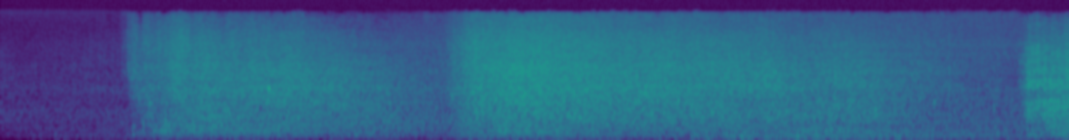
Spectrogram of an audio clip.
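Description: Faint steady rushing noise that starts about a second in and swells up again about four seconds in, easing off as soft music comes in near the end.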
